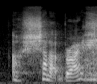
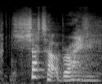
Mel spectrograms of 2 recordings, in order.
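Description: First: Mock telling herself off; self-scolding. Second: Quick mock self-rebuke; self-scolding. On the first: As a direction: snap at yourself, half laughing. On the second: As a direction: tell yourself off in a breath. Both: Real, not acted. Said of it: "I literally tell myself to shut up".

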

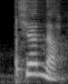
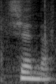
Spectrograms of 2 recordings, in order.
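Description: First: Higher, louder call of the name Tiana. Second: Said in the usual way. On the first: Real, not acted. Vlogger calling out the princess's name, loud and bright. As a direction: sing out Tiana like announcing her.

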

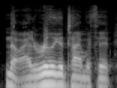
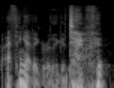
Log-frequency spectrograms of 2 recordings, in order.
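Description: First: Louder, quick, emphatic "really good time"; firm correction. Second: Quick, softer second thought; hedging aside. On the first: Vlogger overruling his own doubt about the show, emphatic "really good time". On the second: Vlogger second-guessing his review, quick soft hedge. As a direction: say it fast and low-key, half to yourself. Doubting own verdict before correcting it. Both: Real, not acted.

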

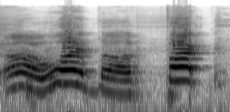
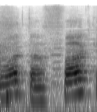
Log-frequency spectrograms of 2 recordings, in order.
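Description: First: High, loud, slow, laughing shock; shocked disbelief. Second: Said in the usual way. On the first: Retold or imitated. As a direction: drag it out in hammed-up horror. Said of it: "And then he's like". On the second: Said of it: "He said".

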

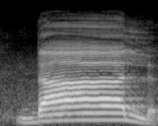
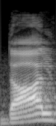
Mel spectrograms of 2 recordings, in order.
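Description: First: دال with the "aa" held long and loud; drawn-out madd. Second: Said in the usual way. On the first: Shown as a demonstration. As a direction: stretch the vowel in دال. (مد کے ساتھ لمبا دال) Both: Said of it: "ذرا سا مد کے ساتھ پڑھتے ہیں".

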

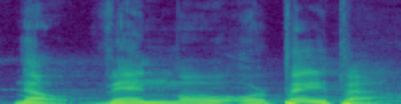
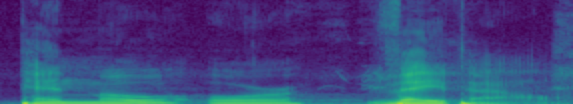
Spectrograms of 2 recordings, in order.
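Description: First: Clear, firm "Venmo or PayPal" said right, a bit louder; corrected names. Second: Slow, tangled "Venmo or PayPal" coming out as Penmo or VayPal; tongue-slipped names. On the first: After his flub, firmly fixing the app names. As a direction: set it straight: "No, Venmo or PayPal". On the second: Thanking tippers, fumbling the payment app names slowly. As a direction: trip over "Venmo or PayPal", drawn out. Slip corrected by "No. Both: Real, not acted.

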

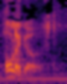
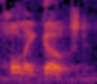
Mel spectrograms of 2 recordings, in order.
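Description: First: "Holy Ghost" dropped low as one word, "HOLLA-ghost"; mocked mispronunciation. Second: Said in the usual way. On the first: Preacher imitating what the heretic gotta say, mangled "Holy Ghost". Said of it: "He gotta say". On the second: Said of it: "He can't say Holy Ghost".

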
